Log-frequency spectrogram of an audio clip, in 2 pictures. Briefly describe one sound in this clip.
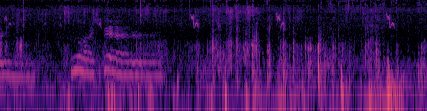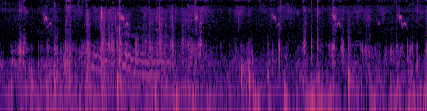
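A horse's hooves thud on dirt as it walks.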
